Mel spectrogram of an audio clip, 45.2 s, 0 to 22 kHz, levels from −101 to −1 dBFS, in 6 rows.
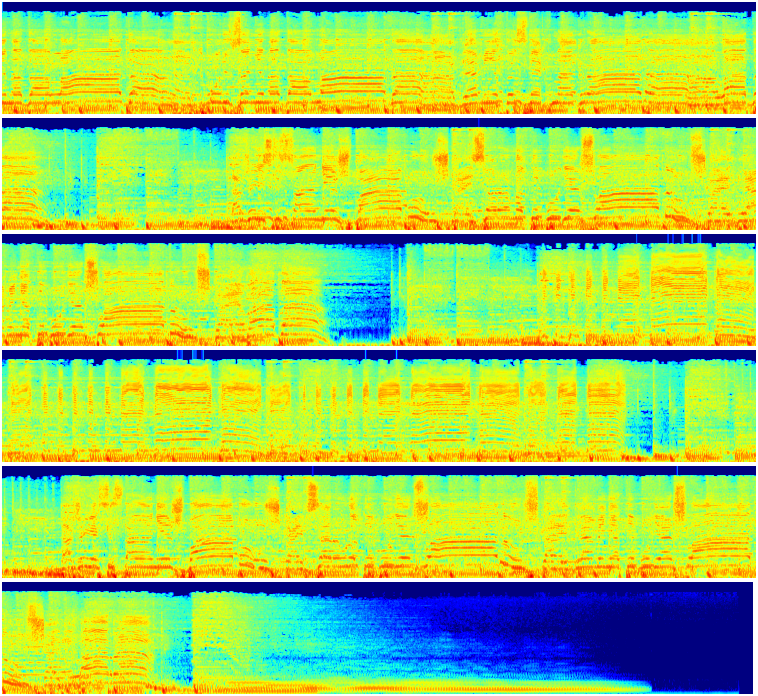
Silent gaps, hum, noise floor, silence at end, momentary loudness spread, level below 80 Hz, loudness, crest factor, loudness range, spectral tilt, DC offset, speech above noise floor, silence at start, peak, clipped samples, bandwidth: none; none; -79 dBFS; 1.35 s; 11 LU; -30 dBFS; -16 LUFS; 18 dB; 6 LU; -2 dB/octave; under 0.1%; 62 dB; 0 s; 0 dBFS; under 0.1%; 16.5 kHz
